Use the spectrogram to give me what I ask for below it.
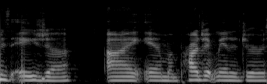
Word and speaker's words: Aysia: Asia like the continent I spell it differently but it's Asia like the continent now you love people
